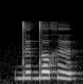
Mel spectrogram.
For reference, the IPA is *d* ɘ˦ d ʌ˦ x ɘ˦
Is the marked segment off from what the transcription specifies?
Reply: no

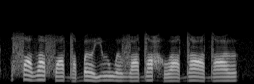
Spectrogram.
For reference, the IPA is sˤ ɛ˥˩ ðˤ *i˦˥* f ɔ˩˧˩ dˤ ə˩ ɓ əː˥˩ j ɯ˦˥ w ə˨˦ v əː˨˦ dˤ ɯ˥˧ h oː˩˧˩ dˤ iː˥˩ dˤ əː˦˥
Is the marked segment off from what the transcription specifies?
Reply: yes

